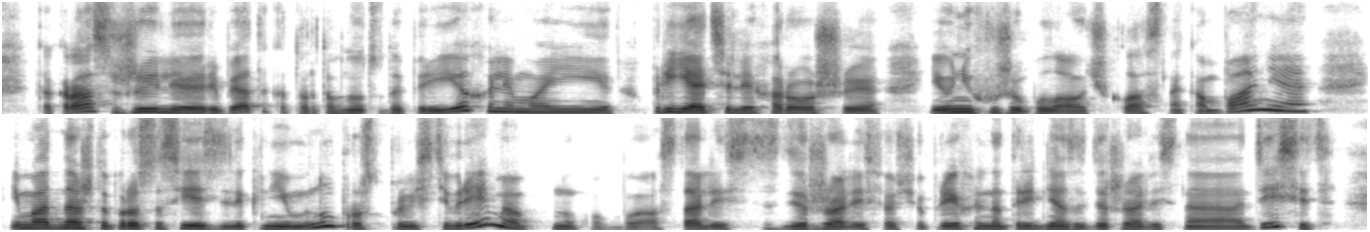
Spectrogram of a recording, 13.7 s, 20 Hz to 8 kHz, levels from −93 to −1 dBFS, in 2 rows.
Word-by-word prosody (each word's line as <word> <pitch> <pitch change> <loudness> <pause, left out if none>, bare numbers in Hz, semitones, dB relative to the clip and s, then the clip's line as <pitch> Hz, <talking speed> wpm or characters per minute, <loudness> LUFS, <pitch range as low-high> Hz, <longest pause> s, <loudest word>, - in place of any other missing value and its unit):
как 155 - -12
раз 235 +6 +4
жили 190 -2 +3
ребята, 180 +7 0
которые 155 -7 -12
давно 160 0 -3
туда 150 0 -8
переехали, 220 - +2
мои 195 -2 -1 0.2
приятели 195 -4 +4
хорошие, 170 -3 -1 0.2
и 175 - +2
у - - +5
них 200 -3 +3
уже 160 -1 -1
была 150 0 -1
очень 140 -1 -6
классная 150 0 -5
компания. 245 - +1 0.3
И 190 - -2
мы 205 0 +6
однажды 200 0 +3
просто 180 -1 +1
съездили 175 -3 +1
к 160 - -17
ним, 160 -2 +3
ну, 310 - +6
просто 165 - -5
провести 155 +1 -4
время, 335 - +4
ну, 155 -4 -4
как 120 -3 -21
бы 130 0 -11
остались, 145 +1 -4
задержались, 150 -1 -2
вообще 150 0 -8
приехали 170 0 -1
на 165 - 0
3 170 +2 -3
дня, 165 -1 0
задержались 155 0 -4
на 150 -1 -2
10, 300 - -2
165 Hz, 190 wpm, -23 LUFS, 150-195 Hz, 0.3 s, мы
